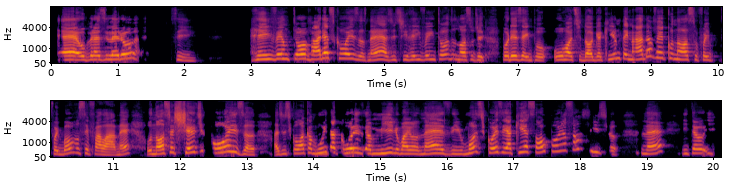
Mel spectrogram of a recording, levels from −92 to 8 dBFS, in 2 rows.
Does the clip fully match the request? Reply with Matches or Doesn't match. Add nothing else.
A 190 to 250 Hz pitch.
Doesn't match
